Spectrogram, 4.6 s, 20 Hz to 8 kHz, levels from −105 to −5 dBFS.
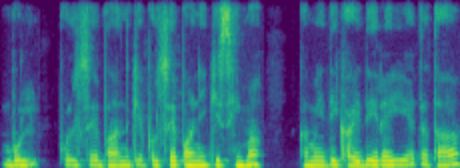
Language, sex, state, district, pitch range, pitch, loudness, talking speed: Hindi, female, Chhattisgarh, Korba, 200-220 Hz, 205 Hz, -18 LUFS, 210 wpm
